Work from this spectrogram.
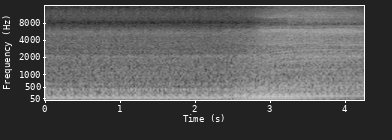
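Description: A car engine idles steadily during a power steering check, then revs up as the gas is pressed, the pitch climbing and holding at a louder, higher drone near the end; no talking.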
